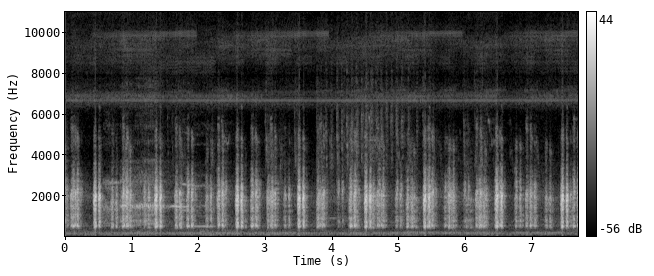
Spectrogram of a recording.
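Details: Kodok besar, big frogs in the wild at night, croaking in a steady chorus: rattling broadband bursts packed closely, rhythmically pulsing, with a faint constant hum underneath.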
